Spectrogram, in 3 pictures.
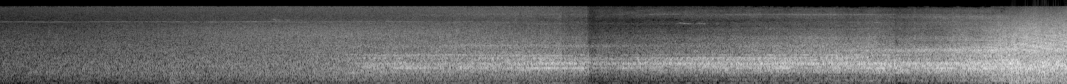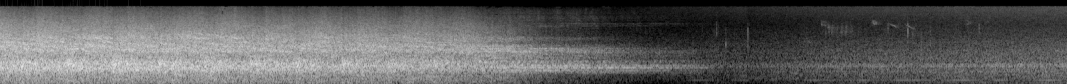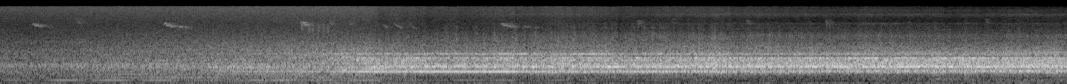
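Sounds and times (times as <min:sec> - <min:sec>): express train rushing clatter: 0:00.6 - 0:32.0
faint steady whine: 0:16.7 - 0:32.0.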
